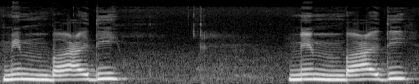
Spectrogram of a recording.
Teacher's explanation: نون ساکن کے بعد با ہے تو اس کو میم میں کنورٹ کر دیں گے نون کو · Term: اقلاب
